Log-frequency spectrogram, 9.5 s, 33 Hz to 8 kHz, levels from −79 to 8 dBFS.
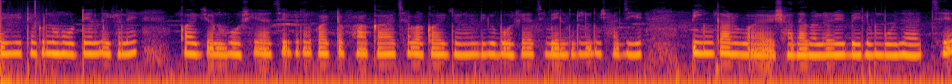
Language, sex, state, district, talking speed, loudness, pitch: Bengali, female, West Bengal, Purulia, 165 wpm, -17 LUFS, 225 Hz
